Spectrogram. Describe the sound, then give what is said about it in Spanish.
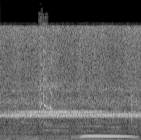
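A single soft, mournful dove coo swells in gently and holds a low, smooth tone before fading, alone against a faint steady hum. “En eso estaban cuando comenzaron a escuchar, en el silencio de la siesta, el canto lastimoso de las palomitas lloronas.”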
